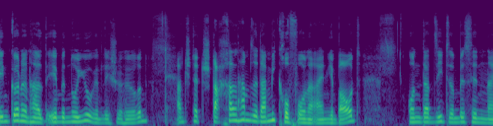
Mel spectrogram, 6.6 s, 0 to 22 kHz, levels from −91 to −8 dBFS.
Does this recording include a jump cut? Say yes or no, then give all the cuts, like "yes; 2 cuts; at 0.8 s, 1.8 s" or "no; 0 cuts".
yes; 1 cut; at 2.4 s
